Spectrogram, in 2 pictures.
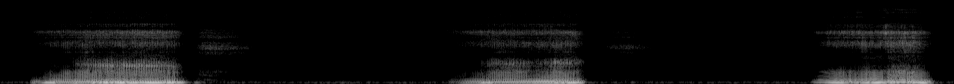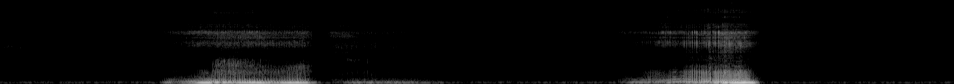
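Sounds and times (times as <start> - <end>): heavy snoring: 0.3 - 2.1, 4.5 - 5.9, 8.2 - 9.4, 11.2 - 13.7, 15.8 - 17.2
faint breath: 1.9 - 2.8, 6.0 - 7.1, 9.4 - 10.2, 12.8 - 15.0, 17.2 - 17.9.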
